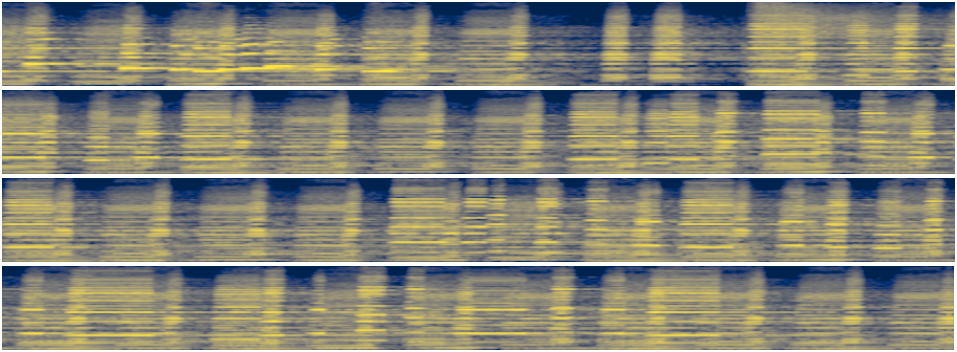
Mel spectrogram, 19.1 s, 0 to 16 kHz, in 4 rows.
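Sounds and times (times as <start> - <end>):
accordion folk dance tune: 0.0 - 19.0
bass in steady beat: 3.8 - 19.0.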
